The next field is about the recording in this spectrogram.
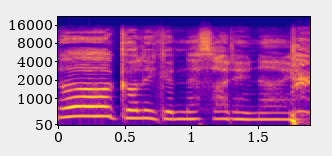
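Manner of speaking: very posh-sounding upper-class delivery. Podcast host answering a co-host's question, sounding very posh. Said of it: "That was very posh".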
